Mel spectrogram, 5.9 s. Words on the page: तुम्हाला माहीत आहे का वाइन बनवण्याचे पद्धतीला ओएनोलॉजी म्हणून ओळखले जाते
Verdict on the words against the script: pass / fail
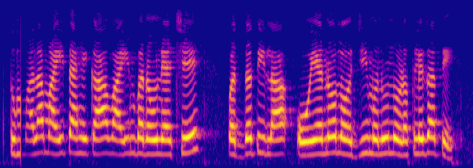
pass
